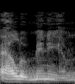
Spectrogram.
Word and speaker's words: aluminium: release included many metals aluminum or aluminium the way the Brits say it iron manganese lead copper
